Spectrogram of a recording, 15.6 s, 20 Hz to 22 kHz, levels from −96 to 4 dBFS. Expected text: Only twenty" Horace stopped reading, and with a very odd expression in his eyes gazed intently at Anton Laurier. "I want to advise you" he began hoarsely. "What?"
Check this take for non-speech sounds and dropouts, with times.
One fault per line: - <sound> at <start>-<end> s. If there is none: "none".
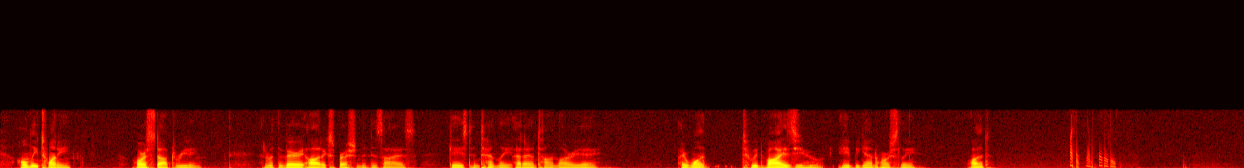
- chirp at 13.4-14.0 s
